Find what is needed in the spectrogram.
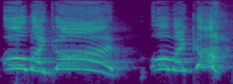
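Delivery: high, loud, slow panicked wail; horrified cry. Retold or imitated. Jack watching David jump, loud slow horrified cry. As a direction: cry out in horror. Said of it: "And Jack goes".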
